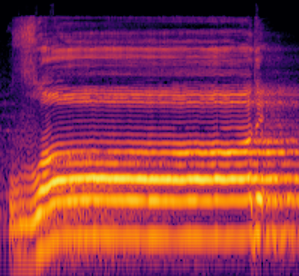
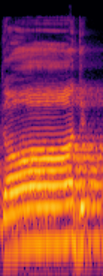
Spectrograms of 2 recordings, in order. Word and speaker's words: ضاد: ضاد یہ اس کے صحیح تلفظ ہے. کچھ لوگ اس کو داد بول دیتے ہیں، دال کی طرح بول دیتے ہیں داد، تو داد یہ نہیں ہے، یہ غلط ہے بالکل.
